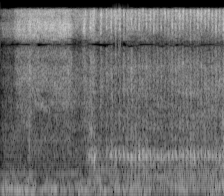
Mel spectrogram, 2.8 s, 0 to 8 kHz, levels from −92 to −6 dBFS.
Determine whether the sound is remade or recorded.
remade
